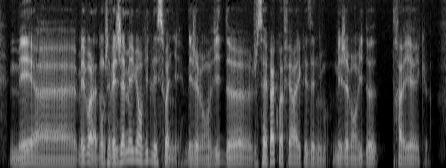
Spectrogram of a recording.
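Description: Recorded very cleanly against a silent background, a man with a fairly low pitch speaks at a very fast pace with hardly any pauses. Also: ordinary pitch variation. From rural France. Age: 30s. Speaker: veterinarian. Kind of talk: interview. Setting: small room at his clinic. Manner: hesitant, many fillers.

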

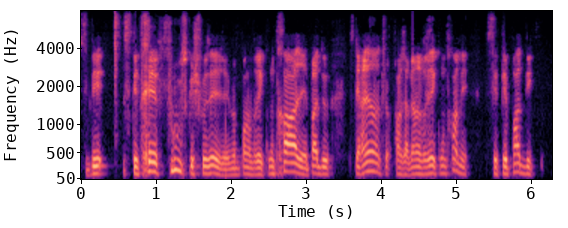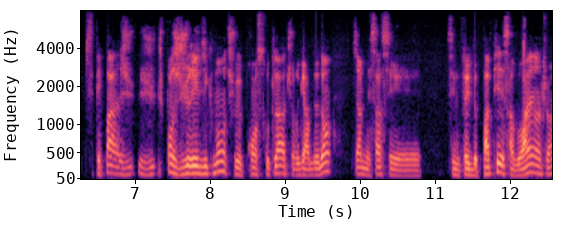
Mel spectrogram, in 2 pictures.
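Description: Using an unremarkable speaking voice, a man talks fairly quickly at a medium pitch with ordinary pitch variation. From Paris, Belleville (19th arrondissement). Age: 30s. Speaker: personal branding consultant. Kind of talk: casual interview.

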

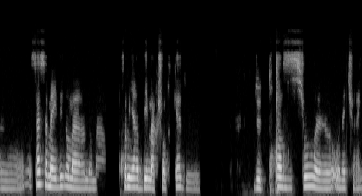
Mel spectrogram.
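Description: The speaker goes at a very slow pace with long, frequent pauses, fairly even intonation and big swings in loudness. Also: woman, fairly low pitch for a woman. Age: 20s. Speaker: laboratory worker. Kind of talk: casual chat.

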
